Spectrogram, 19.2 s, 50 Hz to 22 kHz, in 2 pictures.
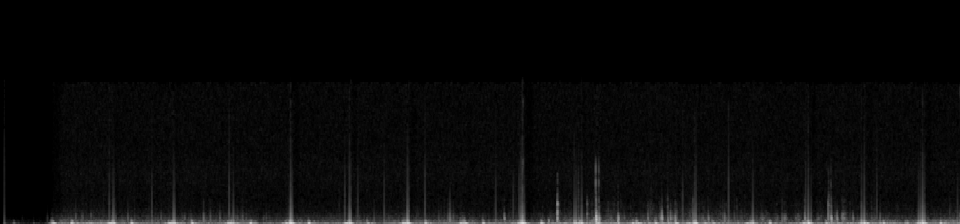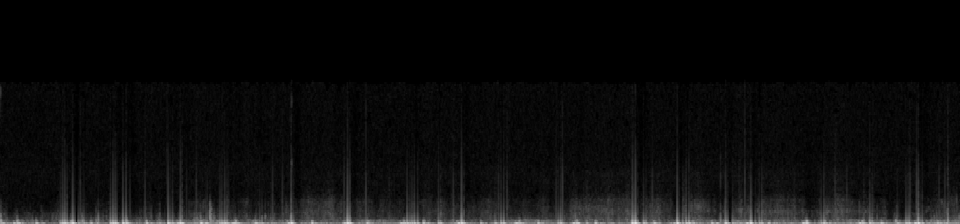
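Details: Own heartbeat recorded during a cycle ride: regular low thumping at about 105 beats a minute, with heavy noise and clipping.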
